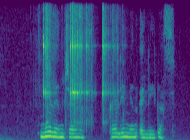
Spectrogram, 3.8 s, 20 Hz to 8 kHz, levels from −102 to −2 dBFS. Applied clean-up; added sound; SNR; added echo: none; Coin (dropping) / Glass; 3 dB; none.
